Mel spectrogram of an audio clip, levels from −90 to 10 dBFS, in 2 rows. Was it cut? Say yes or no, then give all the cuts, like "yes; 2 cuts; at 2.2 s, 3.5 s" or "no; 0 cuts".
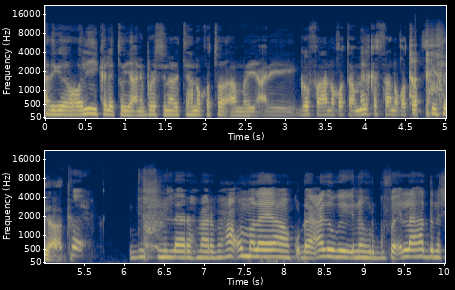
yes; 1 cut; at 4.7 s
